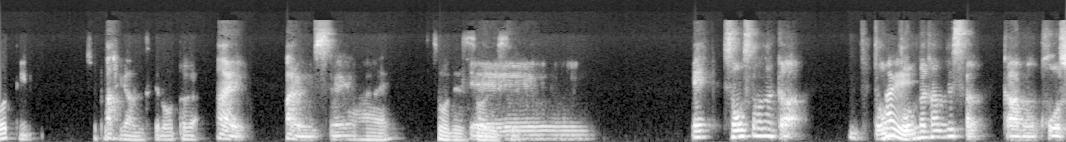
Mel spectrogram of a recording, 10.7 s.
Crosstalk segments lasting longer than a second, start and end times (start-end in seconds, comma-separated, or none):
none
